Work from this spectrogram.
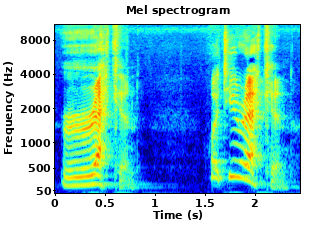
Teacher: do a nice long R reckon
